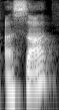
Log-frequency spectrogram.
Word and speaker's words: Asa: Then Asa, it's more correctly pronounced Asa, his son reigned in his place.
